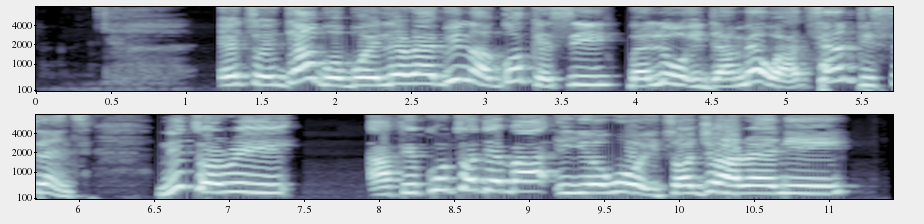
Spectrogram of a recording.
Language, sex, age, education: Yoruba, female, 46-60, tertiary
